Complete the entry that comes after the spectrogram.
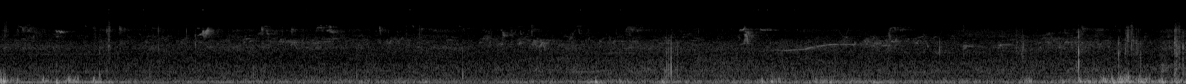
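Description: Small birds chirping over a steady outdoor background hum, with a rising whistled note about eight seconds in. Low thumps near the start and again near the end.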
